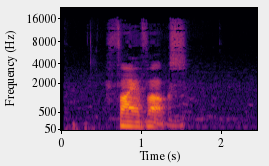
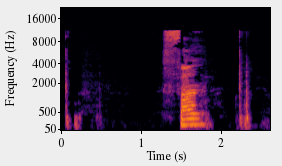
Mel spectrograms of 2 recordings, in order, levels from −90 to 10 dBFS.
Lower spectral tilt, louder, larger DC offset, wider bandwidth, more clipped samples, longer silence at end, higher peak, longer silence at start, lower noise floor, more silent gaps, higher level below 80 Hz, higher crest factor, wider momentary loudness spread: about the same, -5 dB/octave vs -4 dB/octave; about the same, -19 LUFS vs -19 LUFS; neither; first, 16.5 kHz vs 12 kHz; neither; first, 0.95 s vs 0.25 s; about the same, -2 dBFS vs -2 dBFS; first, 0.75 s vs 0.05 s; second, -60 dBFS vs -81 dBFS; neither; about the same, -62 dBFS vs -62 dBFS; about the same, 20 dB vs 22 dB; second, 18 LU vs 23 LU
